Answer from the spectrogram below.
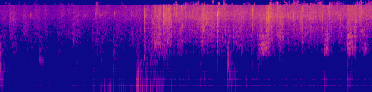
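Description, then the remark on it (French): Lardons sizzle and crackle steadily in a hot pan over low heat, with a few sharp scraping knocks as a utensil stirs them around; no one speaks. “Donc justement, alors aussi le truc, c'est que pendant que vous coupez les choses, n'oubliez pas d'aller remuer les choses qui sont en train de cuire.”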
